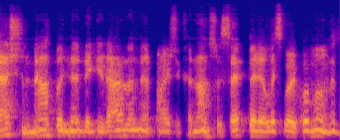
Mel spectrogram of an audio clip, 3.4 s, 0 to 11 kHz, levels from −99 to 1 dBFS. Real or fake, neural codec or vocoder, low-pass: fake; codec, 24 kHz, 1 kbps, SNAC; 9.9 kHz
